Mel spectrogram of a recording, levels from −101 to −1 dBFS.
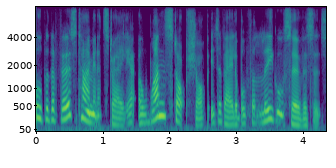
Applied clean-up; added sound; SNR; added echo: neural diffusion model UNIVERSE++.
